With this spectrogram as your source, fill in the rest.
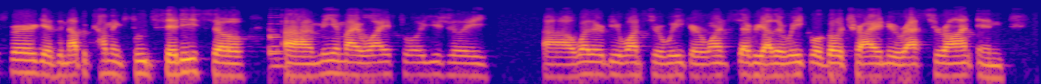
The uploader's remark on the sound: the recording of our LIVE conference call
